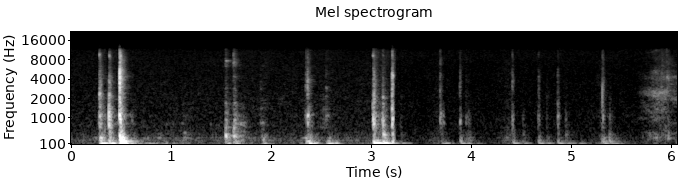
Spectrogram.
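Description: Typing on a computer keyboard: short clusters of key presses, then a few fainter single taps in the second half.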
